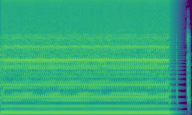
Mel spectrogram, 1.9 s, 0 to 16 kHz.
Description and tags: Subosc+Saro 001
This sound is a processed monotron beep.
The headphones output from the monotron was fed into the mic input on my laptop soundcard. The sound was frequency split with the lower frequencies triggering a Tracker (free VST effect from mda @ smartelectronix, tuned as a suboscillator).
The higher frequencies were fed to Saro (a free VST amp sim by antti @ smartelectronix).
For some reason, when I listen to this sound I get an 'aftertaste' in my ears! Sounds like a 'fsssssss' sound that persists for a second or two after this sound has finished.
antti, beep, electronic, korg, mda, monotron-duo, saro, smartelectronix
